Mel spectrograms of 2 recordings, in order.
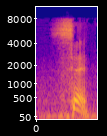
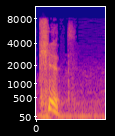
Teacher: you should say I is a close front vowel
